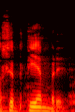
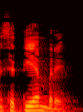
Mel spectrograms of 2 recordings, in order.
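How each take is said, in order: First: Said in the usual way. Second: "septiembre" said as "setiembre" without the P; Spanish-style septiembre. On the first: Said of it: "no septiembre". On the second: Shown as a demonstration. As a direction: drop the P in "septiembre". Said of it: "no aceptan la P T y dicen".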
